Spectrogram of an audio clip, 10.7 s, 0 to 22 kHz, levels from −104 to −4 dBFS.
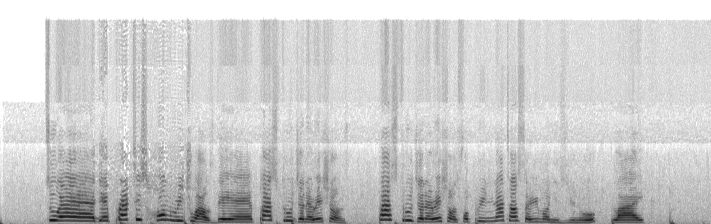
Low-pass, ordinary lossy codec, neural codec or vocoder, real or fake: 19.8 kHz; Opus, 24 kbps; none; real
